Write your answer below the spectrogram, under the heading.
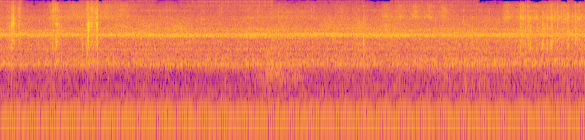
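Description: Truck engine idling steadily with a low hum, with a few faint clicks over it.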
